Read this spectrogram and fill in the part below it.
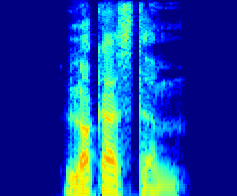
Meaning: strong dative masculine/neuter singular superlative degree of locker
- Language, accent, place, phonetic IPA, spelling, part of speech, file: German, Germany, Berlin, [ˈlɔkɐstəm], lockerstem, adjective, De-lockerstem.ogg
